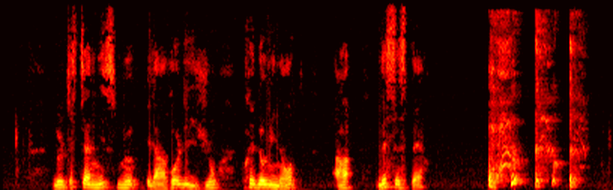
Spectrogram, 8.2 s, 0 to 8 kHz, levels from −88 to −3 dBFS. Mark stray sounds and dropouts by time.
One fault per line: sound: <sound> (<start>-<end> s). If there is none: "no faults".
sound: cough (6.5-7.9 s)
